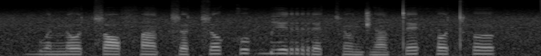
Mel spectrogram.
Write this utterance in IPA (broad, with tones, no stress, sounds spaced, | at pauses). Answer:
b ʊ˨ n o˨ t͡s ɔ˨ f ã˨ t͡s ʊ˨ t͡s o˦ k u˦ ɡ͡b i˦ r e˨ t͡s ũ˨ d͡ʒ ã˨ t e˦ h o˦ tʰ ʊ˦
